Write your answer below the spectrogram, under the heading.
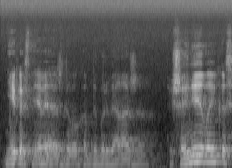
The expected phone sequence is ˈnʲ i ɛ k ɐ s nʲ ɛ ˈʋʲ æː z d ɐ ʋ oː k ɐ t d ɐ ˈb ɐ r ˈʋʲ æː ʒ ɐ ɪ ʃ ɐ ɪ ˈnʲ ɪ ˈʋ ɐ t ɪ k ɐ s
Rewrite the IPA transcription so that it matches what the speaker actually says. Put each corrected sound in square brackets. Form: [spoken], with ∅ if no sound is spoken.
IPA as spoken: ˈnʲ i ɛ k ɐ s nʲ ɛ ˈʋʲ æː [ʒ] d ɐ ʋ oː k ɐ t d ɐ ˈb ɐ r ˈʋʲ æː ʒ ɐ ɪ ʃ ɐ ɪ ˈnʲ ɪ ˈʋ ɐ [∅] ɪ k ɐ s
